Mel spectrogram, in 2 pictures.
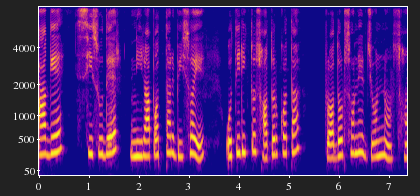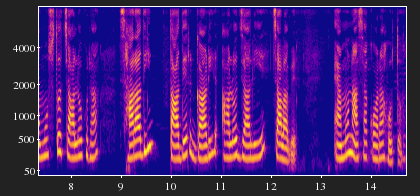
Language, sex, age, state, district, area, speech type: Bengali, female, 30-45, West Bengal, Hooghly, urban, read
